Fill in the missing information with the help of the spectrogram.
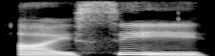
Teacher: your tone drops slightly to show calmness. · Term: Falling tone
